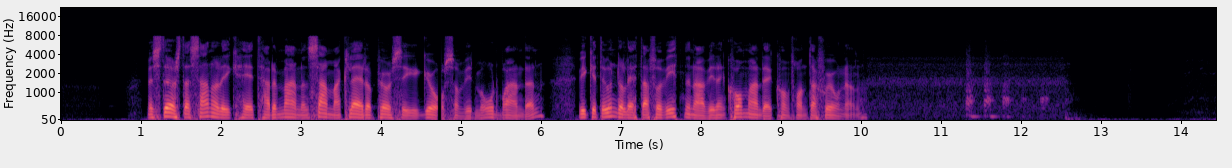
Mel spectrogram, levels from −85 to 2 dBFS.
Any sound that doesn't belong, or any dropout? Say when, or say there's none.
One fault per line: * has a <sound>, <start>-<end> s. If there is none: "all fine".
* has a dropout, 4.7-4.8 s
* has a laugh, 11.3-12.4 s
